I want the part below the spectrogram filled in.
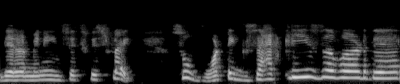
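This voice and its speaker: A woman with a Marathi accent, high-pitched, lively in intonation, at a moderate pace. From India, Hyderabad. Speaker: professor of translation studies. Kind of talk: lecture. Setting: webinar video call. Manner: halting, many fillers.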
